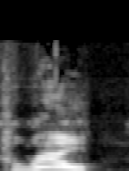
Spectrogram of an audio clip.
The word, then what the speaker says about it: Corral: By the way, it's pronounced Corral, like Golden Corral, who, by the way, came to his defense on Twitter, oddly enough.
